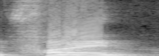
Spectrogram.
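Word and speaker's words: fine: इसी तरह से एफ ए एन, फाइन, एफ ए एन, फाइन, फैन नहीं, एफ ए एन, फाइन, यानी ए का उच्चारण आई के रूप में हम लेते हैं।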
